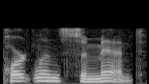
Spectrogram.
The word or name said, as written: portland cement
